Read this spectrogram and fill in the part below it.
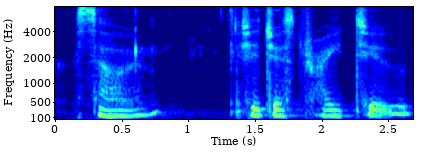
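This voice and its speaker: Soft-spoken whispering with a somewhat breathy quality. The recording is very clean, with a silent background. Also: woman. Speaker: ASMR creator. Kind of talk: ASMR chat video. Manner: whispered, soft-spoken.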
